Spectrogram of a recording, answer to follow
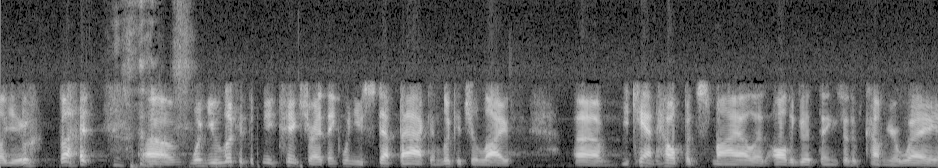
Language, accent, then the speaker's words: English; St. Louis, Missouri, United States; I grew up in St. Louis, and as a child, I used to go see a lot of shows there at the Fox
